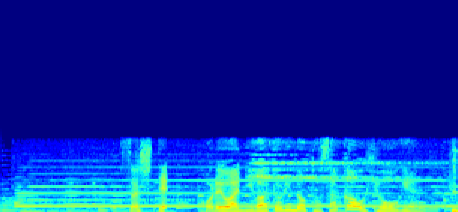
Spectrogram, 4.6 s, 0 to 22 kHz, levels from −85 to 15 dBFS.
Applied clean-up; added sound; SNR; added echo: none; Wind instrument, woodwind instrument; 8 dB; none.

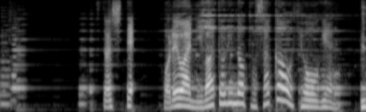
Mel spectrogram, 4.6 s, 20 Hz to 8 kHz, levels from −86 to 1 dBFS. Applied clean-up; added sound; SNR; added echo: neural mask model RNNoise.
